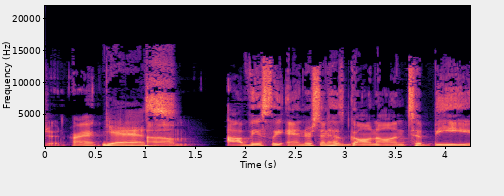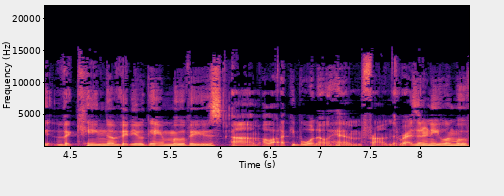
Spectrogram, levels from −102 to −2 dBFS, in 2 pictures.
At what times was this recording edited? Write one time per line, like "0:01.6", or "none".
none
